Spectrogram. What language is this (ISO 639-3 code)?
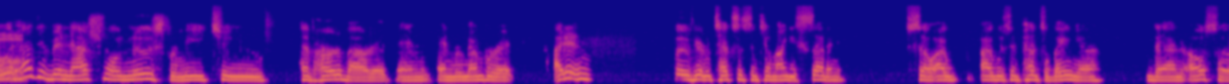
eng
